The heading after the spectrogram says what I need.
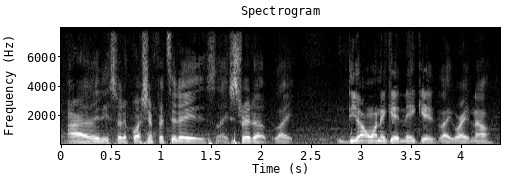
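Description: A man's voice: fairly low pitch, fairly even intonation, fast, a little hiss or hum. A young man doing a casual prank street interview in a shopping mall with a handheld mic, laid-back and teasing, filling his talk with "you feel me" and "like".

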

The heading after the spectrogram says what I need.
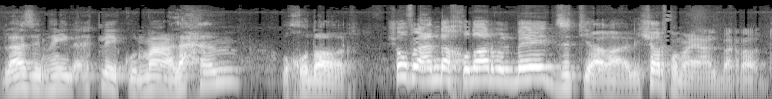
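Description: A male cooking-show host with a Levantine Arabic accent walks viewers through a recipe in a home kitchen. His pace is brisk and his voice sits at a middling pitch. He keeps up a chatty, playful stream of remarks aimed at the audience. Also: huge pitch swings, mellow. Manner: chatty, speaks straight to viewers, playful asides. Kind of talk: casual cooking tutorial.

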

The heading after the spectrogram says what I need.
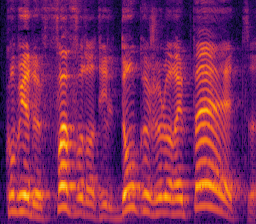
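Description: A man voicing an enraged male prisoner in his thirties who shouts a defiant murder confession, in a storybook reading. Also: high-pitched, very animated, normal speed, voice pushed up, heavily acted. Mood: furious.

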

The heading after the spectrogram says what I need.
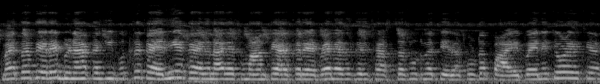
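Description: A woman's voice: a little high, fairly even intonation, fairly bright tone, a little hiss or hum, natural voice. An actress playing a middle-aged village mother with a Punjabi accent, soothing her married daughter on the phone. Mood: reassuring. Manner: fast, soothing, repeats "putt".

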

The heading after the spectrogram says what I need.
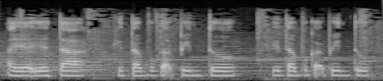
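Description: A nervous companion voice from a game roleplay, put on by a woman, pitched well under her usual squeak and kept low and fearful. Soft music runs faintly beneath. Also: monotone, brisk, lightly acted. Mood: hushed nervous.

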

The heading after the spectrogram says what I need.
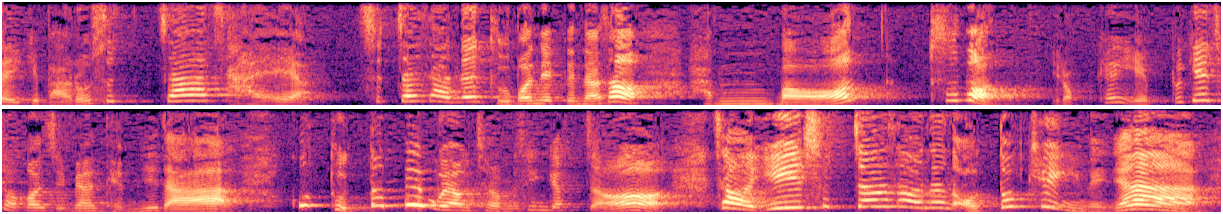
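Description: High, lively female children's teacher. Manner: sing-song, slow drawn-out counting for children to repeat. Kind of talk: children's math lesson.

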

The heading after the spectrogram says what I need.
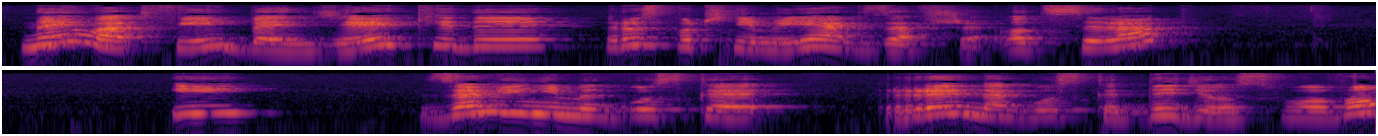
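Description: A young woman speech therapist giving a video lesson, clearly articulating and demonstrating sounds. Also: high-pitched.

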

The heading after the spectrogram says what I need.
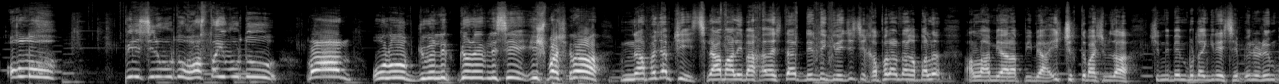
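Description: A man with a high voice who talks fast, narrating a video game for his viewers. He keeps bursting into loud, excitable exclamations. Faint game music plays underneath. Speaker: gaming YouTuber. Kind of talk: excited let's-play commentary.

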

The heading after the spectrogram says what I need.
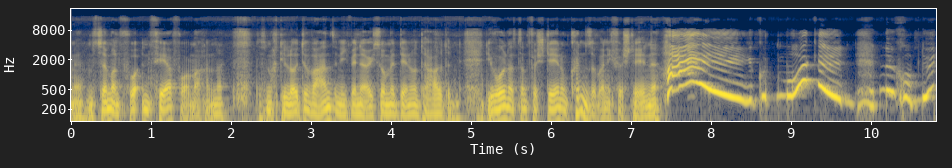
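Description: A man's voice: lowish voice, creaky, mellow. A middle-aged man chatting casually and playfully to a live audience, rambling along and tagging his sentences with little questions. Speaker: livestreamer. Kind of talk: casual live chat to viewers. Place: indoor room. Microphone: phone at arm's length.

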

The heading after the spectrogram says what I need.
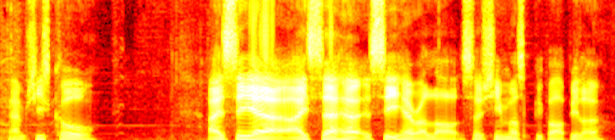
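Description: Speaking at a normal speed into a close desk mic, a reaction video host in his twenties comments casually while game trailer music plays behind him. His mid-range voice sounds pushed and bright.

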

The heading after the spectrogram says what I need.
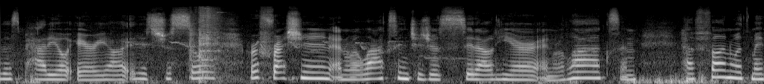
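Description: A woman's voice: a little high, creaky, a little hiss or hum. A woman in her thirties giving casual, chatty voice-over narration for a home cleaning vlog. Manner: chatty, upbeat, homey. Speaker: cleaning vlogger.

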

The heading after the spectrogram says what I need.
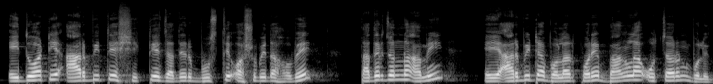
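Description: A man teaching prayer recitation, spelling it out letter by letter and chanting each word slowly and drawn out. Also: fairly high pitch, a little mellow. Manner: slow, drawn-out chanting of the Arabic words, brisk plain explanations between.

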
